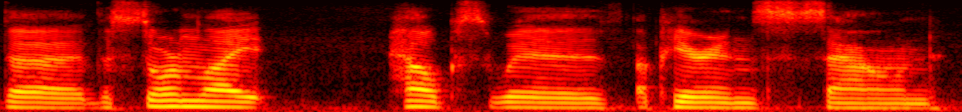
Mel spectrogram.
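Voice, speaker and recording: A man's voice: mid-range voice, fairly even intonation, drawn-out words, smooth, highs cut off. A man casually discussing a book as a podcast co-host.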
